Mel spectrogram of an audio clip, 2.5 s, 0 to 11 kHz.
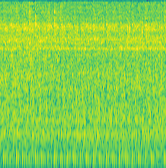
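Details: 1970 John Deere 140 H3 garden tractor single-cylinder, just started after replacing a severely leaking blown head gasket: smooth, steady low thump at even idle, no misses, knocks or ticking; fired right up, runs good and quiet, burning off some oil.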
